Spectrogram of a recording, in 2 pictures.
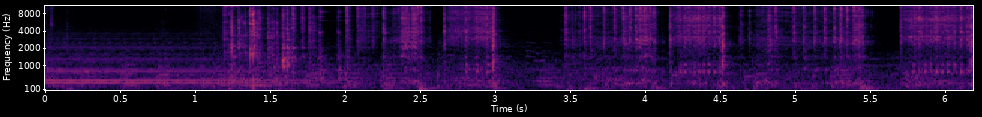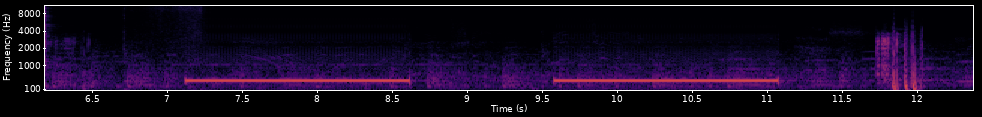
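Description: Telephone in the video game Atomic Heart: after a run of clicky rattling handling sounds, two long steady dial or ringing tones sound clearly, each about a second and a half, separated by a short gap, then a sharp click.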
